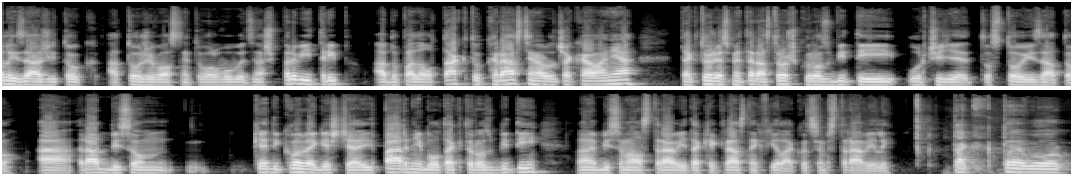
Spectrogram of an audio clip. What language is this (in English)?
Slovak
